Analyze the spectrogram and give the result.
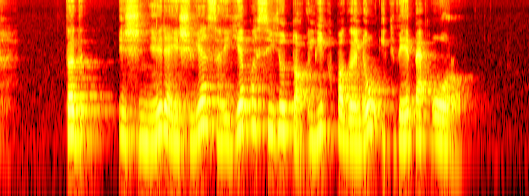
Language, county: Lithuanian, Šiauliai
